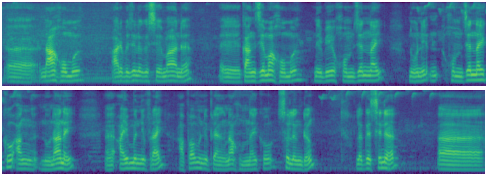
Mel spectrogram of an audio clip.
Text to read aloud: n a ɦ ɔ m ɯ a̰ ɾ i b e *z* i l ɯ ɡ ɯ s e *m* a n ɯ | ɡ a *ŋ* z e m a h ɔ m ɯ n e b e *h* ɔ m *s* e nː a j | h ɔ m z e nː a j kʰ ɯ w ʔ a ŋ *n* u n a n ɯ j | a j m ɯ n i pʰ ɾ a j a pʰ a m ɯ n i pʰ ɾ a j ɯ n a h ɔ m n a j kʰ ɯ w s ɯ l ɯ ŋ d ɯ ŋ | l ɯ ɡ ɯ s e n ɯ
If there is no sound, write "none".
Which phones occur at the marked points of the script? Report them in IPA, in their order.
z, m, ŋ, h, z, n

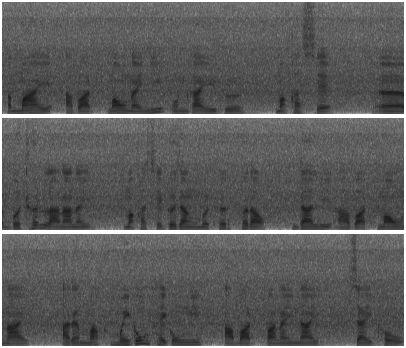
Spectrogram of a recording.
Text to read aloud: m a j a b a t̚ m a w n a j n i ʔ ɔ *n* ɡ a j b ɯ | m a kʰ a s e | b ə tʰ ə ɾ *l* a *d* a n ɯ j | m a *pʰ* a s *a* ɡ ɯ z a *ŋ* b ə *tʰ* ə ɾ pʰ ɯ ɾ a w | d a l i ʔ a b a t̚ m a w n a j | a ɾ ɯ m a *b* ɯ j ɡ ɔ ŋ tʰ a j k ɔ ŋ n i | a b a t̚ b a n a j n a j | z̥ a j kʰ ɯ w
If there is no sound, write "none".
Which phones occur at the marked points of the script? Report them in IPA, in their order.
n, l, n, kʰ, e, ŋ, tʰ, m

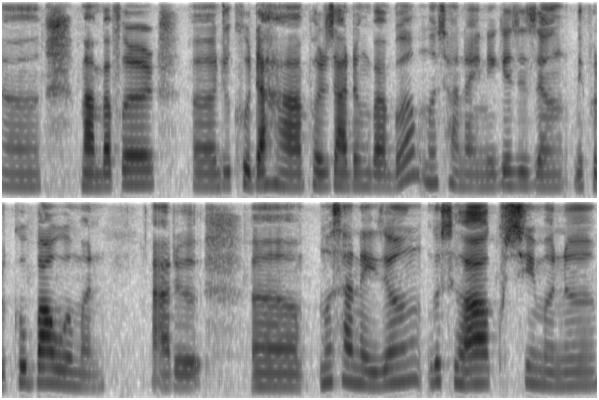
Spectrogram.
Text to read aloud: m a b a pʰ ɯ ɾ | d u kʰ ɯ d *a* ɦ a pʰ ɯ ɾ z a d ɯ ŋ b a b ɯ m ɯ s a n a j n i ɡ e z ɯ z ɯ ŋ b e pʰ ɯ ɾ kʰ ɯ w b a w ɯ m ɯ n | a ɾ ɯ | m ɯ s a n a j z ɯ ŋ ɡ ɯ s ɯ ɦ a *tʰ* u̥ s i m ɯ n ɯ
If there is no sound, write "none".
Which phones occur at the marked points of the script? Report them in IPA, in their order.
a, kʰ

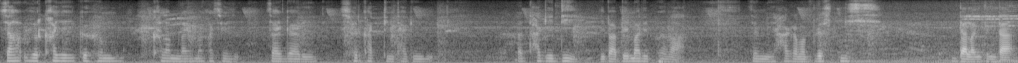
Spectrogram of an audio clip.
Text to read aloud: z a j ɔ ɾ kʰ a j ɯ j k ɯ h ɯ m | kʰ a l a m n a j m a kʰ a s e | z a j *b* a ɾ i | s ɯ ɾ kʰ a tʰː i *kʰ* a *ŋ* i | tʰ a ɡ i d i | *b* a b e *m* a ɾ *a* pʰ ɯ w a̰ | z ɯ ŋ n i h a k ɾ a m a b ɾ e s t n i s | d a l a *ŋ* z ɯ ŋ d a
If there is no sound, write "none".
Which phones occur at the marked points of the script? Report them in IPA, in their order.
ɡ, tʰ, ɡ, b, m, i, ŋ

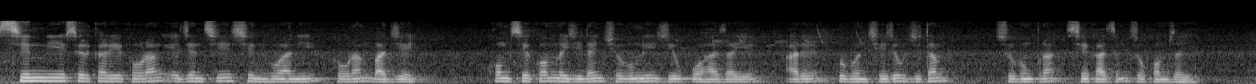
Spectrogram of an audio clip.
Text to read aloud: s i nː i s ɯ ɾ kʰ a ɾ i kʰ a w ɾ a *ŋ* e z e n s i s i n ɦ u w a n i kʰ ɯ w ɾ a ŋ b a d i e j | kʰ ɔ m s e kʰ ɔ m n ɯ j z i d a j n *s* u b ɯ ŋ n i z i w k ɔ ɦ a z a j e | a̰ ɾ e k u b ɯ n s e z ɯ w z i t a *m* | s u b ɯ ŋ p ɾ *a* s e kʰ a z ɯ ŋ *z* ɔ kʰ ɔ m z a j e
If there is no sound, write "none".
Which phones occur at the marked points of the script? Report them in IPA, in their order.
ŋ, s, m, a, z

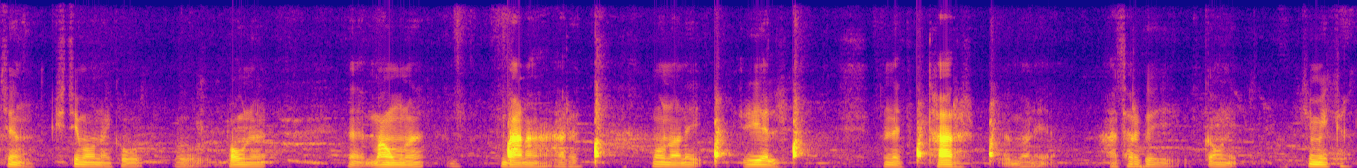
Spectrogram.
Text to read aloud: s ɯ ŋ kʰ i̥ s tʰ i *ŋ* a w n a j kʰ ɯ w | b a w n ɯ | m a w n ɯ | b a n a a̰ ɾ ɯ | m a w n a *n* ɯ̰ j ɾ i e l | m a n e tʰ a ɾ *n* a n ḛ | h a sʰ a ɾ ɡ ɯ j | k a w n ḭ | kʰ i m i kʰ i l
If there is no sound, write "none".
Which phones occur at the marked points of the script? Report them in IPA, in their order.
m, n, m

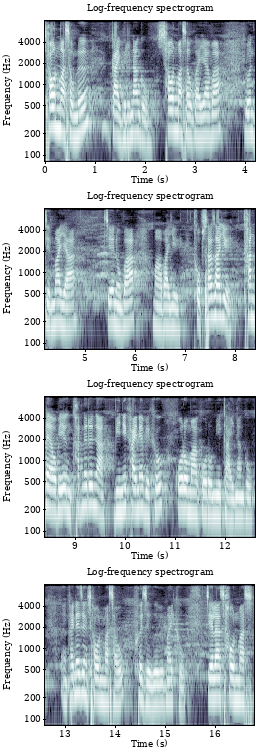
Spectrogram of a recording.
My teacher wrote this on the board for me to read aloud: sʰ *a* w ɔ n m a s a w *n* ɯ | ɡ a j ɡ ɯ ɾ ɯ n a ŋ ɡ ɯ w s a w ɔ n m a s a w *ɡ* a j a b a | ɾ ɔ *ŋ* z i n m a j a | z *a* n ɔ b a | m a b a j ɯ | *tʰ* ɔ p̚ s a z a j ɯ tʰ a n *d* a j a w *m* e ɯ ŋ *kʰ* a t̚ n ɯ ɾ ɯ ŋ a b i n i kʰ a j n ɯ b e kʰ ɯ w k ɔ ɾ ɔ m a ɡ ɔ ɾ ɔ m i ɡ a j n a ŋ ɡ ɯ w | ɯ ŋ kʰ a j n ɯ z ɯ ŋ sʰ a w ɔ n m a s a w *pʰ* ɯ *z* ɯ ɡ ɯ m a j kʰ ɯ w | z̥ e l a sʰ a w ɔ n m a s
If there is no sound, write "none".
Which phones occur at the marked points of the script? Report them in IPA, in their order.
a, n, ɡ, n, e, tʰ, d, b, kʰ, pʰ, z

